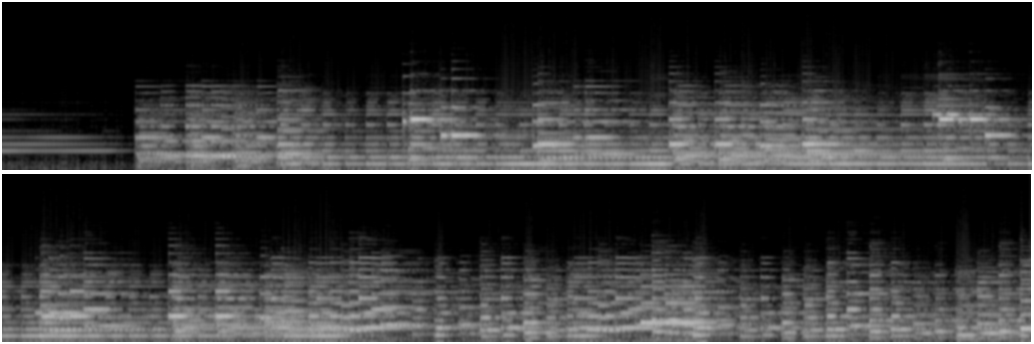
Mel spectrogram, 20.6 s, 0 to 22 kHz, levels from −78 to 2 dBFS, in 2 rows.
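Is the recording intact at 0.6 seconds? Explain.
No. At 0.6 seconds, as throughout the whole music clip, a steady 172 Hz buzz of tiny ticks rides under the sound, rising and falling with the music's level. This is a filter restarted on every block: the filter discards its memory at each block boundary and starts again from silence, so every block opens with a small transient. The tick rate fits a 256-sample block.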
